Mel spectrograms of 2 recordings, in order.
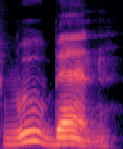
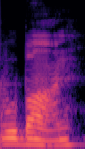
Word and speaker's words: Wuben: pronouncing this name wrong I think it's wuben wuben not wuan I don't know where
